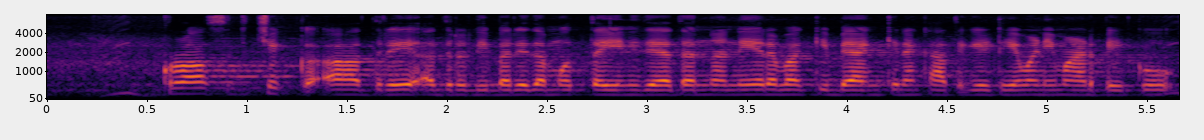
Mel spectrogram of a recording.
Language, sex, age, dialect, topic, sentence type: Kannada, female, 36-40, Coastal/Dakshin, banking, statement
